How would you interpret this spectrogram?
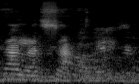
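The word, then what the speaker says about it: θάλασσα: Es el mar y falasa en el griego antiguo se pronunciaba falata. En griego nuevo es thalassa con dos E.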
